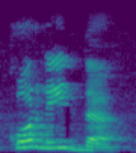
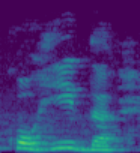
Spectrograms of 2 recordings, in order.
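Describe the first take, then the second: First: The middle R is a light tap. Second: The middle R is strong and guttural. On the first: The speaker calls it wrong. "Se eu colocasse só um R" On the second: The speaker calls it right. "em vez de corrida"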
